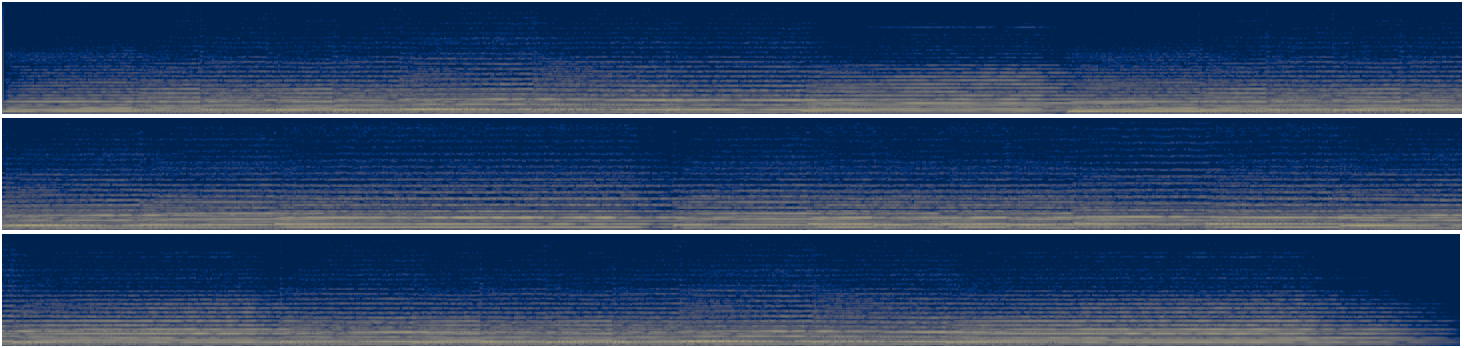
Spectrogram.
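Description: A slow oboe melody doubled by harp, bassoon and faint first violins, blending into one sustained, steady line of held notes that fills the whole stretch without any talking.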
